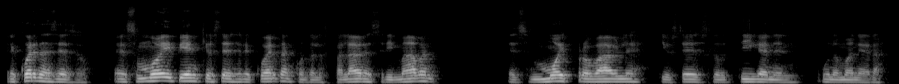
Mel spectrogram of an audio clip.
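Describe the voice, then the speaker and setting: A man's voice: mid-range voice, a little slow, dark tone, highs cut off. A man whose first language is Icelandic, teaching Icelandic pronunciation in Spanish, repeating example words and restarting his sentences often. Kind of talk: explaining pronunciation to learners.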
